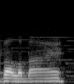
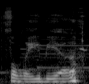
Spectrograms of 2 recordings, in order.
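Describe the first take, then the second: First: The name rhymes with lullaby. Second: The name does not rhyme with lullaby. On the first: The speaker calls it right. "it's it's Lullaby, Vullaby" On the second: The speaker calls it wrong. "I shouldn't say Vol- Volabia"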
